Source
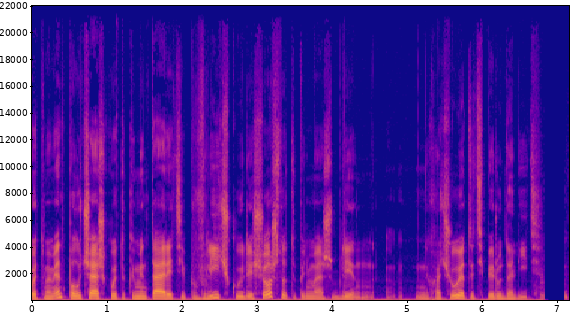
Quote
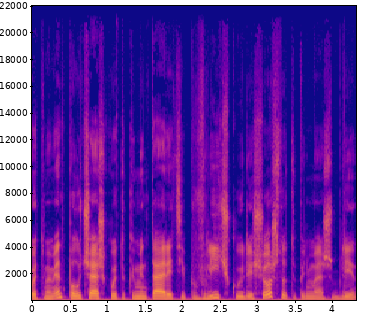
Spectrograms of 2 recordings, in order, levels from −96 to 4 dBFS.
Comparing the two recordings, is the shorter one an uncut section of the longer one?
yes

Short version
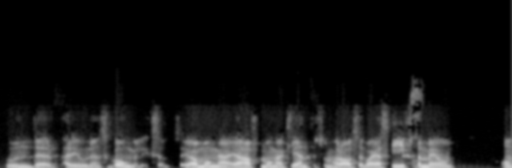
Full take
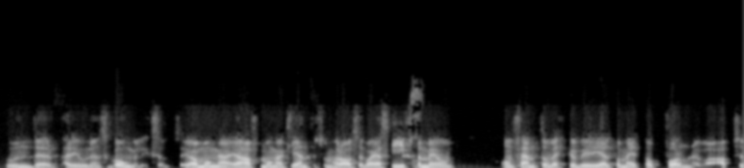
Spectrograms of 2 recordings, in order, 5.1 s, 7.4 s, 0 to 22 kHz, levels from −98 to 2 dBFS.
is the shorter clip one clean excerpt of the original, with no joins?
yes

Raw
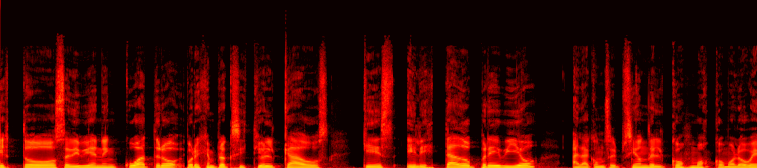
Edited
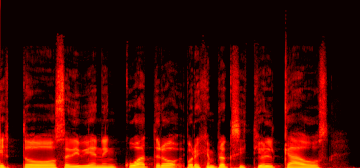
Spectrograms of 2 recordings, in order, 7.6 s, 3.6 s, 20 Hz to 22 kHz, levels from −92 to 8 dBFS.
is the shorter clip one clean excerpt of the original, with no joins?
yes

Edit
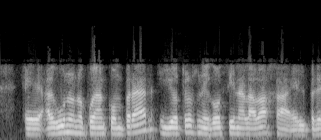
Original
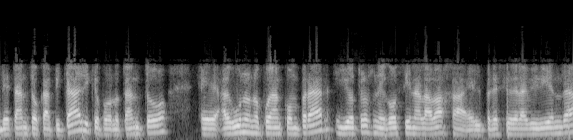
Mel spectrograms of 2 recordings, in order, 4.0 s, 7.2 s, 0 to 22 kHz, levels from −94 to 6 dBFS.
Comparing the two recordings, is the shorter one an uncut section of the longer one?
yes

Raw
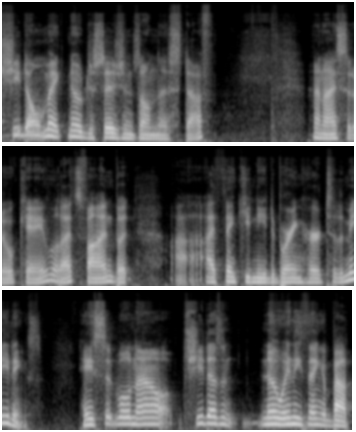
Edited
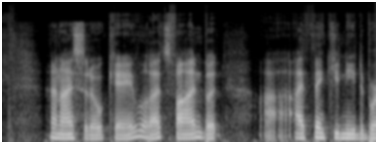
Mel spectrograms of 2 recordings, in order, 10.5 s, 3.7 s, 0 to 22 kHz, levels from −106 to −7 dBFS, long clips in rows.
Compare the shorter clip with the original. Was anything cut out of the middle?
no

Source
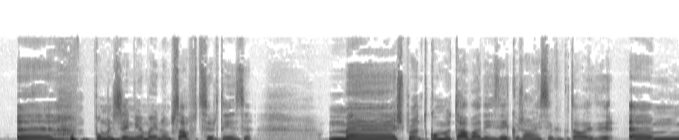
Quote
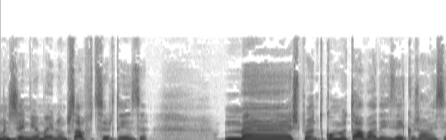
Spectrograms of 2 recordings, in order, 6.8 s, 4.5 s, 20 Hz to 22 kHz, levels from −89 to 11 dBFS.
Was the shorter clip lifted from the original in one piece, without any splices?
yes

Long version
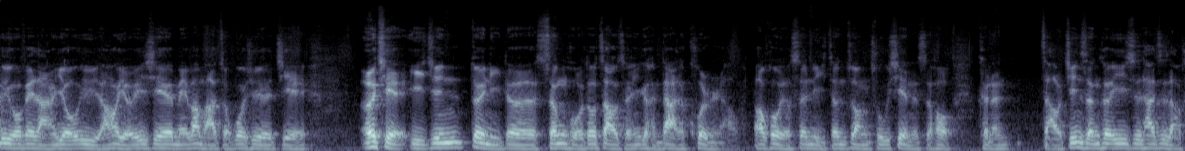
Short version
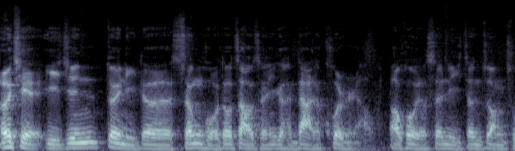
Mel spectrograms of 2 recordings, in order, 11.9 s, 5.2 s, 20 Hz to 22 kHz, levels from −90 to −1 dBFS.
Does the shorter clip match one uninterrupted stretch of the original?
yes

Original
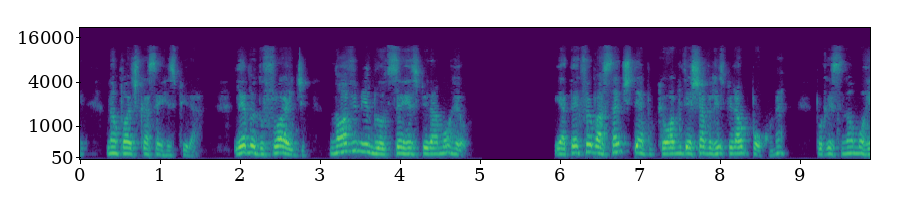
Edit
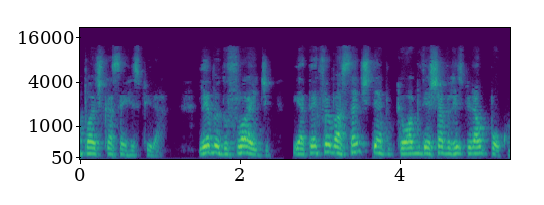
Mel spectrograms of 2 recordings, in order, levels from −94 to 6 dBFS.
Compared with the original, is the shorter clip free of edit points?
no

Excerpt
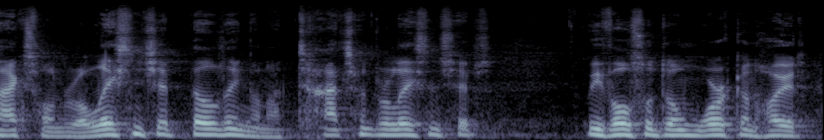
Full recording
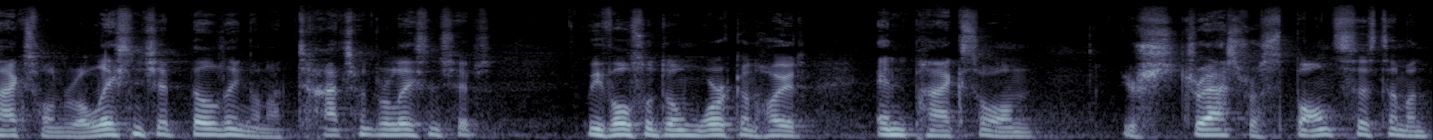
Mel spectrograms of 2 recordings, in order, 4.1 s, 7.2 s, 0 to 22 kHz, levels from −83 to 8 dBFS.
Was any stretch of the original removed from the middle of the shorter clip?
no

